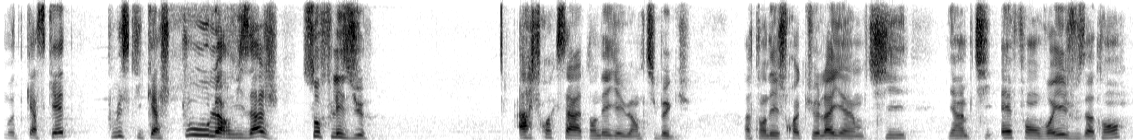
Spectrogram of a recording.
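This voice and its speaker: Casual male streamer voice, rapid slangy chat, a bit high, dry sound. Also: a little mellow, no room sound. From France. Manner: fast, slangy, chatty, answers chat.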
